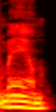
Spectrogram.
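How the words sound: It sounds like ma'am, an American accent.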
